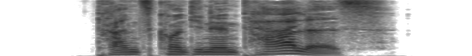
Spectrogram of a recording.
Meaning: strong/mixed nominative/accusative neuter singular of transkontinental
- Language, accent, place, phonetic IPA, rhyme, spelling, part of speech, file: German, Germany, Berlin, [tʁanskɔntɪnɛnˈtaːləs], -aːləs, transkontinentales, adjective, De-transkontinentales.ogg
